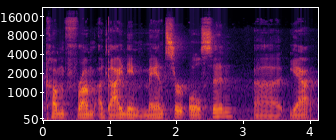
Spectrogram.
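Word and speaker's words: Mancur Olson: from a guy named mansur olsen yeah it doesn't look like it's spelled that way but it is mansur olson he was a political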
